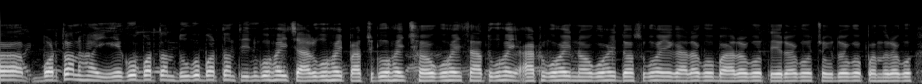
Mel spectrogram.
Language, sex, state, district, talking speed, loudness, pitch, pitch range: Bajjika, male, Bihar, Vaishali, 190 wpm, -15 LUFS, 185 Hz, 175-195 Hz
